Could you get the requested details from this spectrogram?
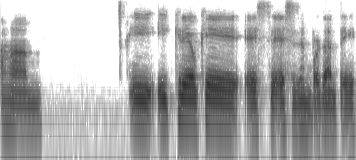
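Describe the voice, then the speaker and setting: In an American accent, a woman speaks at a fairly slow pace with a very deep, low pitch. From Southern California, US. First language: English (speaking Spanish). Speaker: tech entrepreneur. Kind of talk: interview. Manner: halting, many fillers.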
